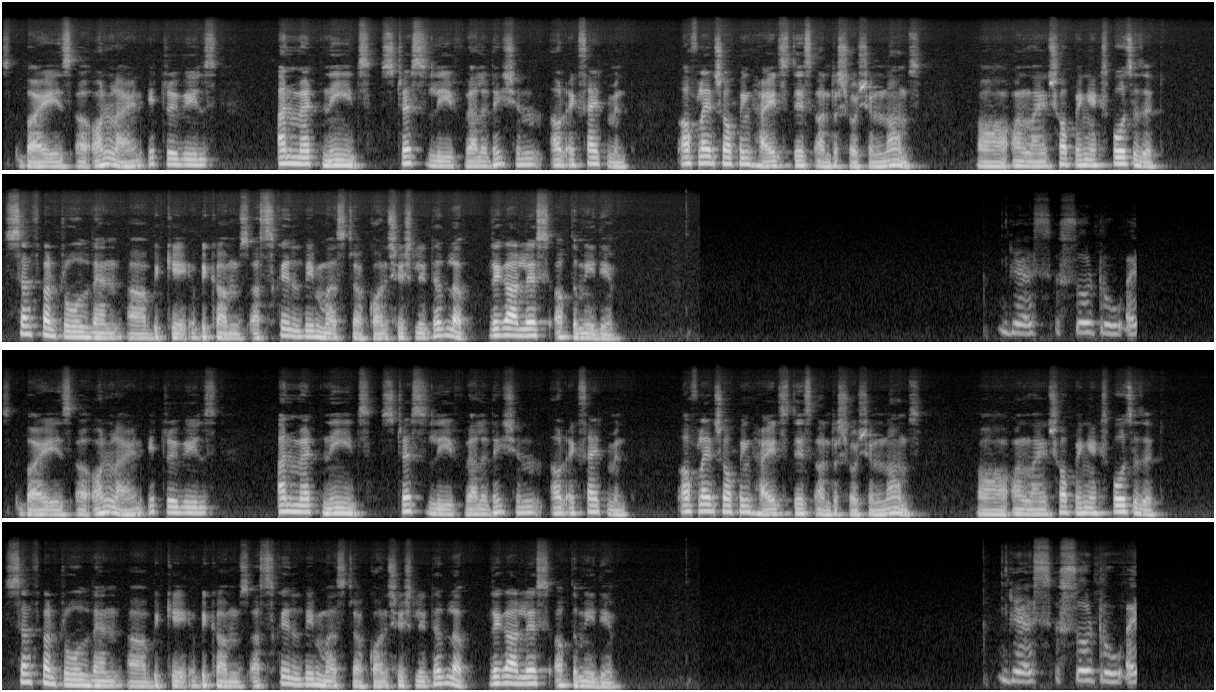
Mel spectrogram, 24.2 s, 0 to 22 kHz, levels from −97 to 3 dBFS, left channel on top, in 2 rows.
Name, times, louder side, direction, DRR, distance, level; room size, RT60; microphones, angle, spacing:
voice 1, 0.0-2.1 2.7-6.2 6.8-9.2 9.7-11.5 12.2-18.3, left 1 dB, 30° left, 3.1 m, -20 dB
voice 2, 22.1-23.5, right 3 dB, 80° right, 1.4 m, -27 dB
head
